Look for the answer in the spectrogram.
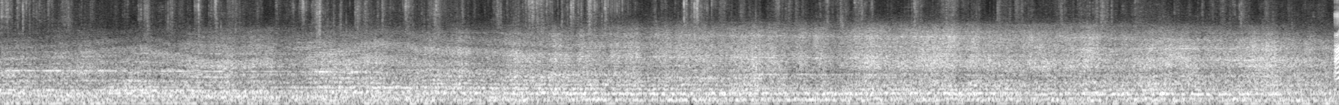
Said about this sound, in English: Sorry for the aeroplane again. we are right under Manchester Airport and yes, flying right over us. This Emirates is the Emirates is flying over us now.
